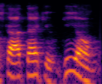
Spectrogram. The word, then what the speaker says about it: Guillaume: Guillaume rhymes with home.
